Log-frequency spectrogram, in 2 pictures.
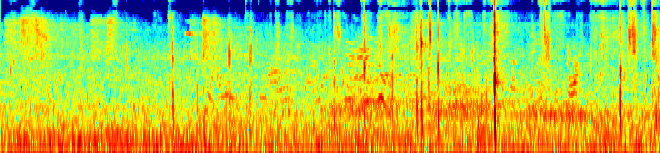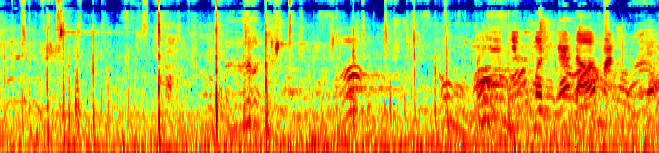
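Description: Tennis ball struck by rackets and bouncing on a hard court during a doubles rally: a series of sharp pops at irregular intervals, the loudest about five seconds in, with voices near the end.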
